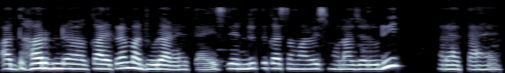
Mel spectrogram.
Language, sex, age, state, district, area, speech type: Hindi, female, 30-45, Uttar Pradesh, Bhadohi, rural, spontaneous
